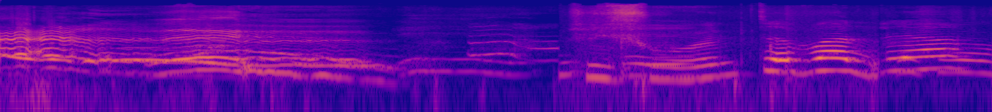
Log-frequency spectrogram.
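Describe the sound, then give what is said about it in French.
A young child's voice imitates a horse neighing: a high, quavering whinny that wobbles and falls in pitch, followed by a few shorter squeals and bursts, fairly loud. “C'est le cheval.”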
